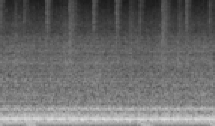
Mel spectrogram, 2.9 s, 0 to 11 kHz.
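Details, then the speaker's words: Rebuilt crashed Audi R8 on first test drive: loose, irregular clunks and rattles over road roar, about two a second over bumps, like a bag of bolts, thought to be at the rear; source not pinned down. "okay whenever we go over a bump it like sounds like a bag of bolts"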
